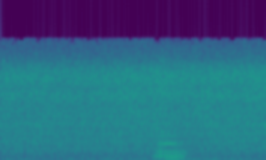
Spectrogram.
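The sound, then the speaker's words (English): A steady, dense roar of hurricane-force wind blows sideways outside without letup, heard from inside a building underneath a house, with a short high whine rising briefly near the middle of the gust. “That's how it's the wind, blowing sideways. The wind outside. Is blowing crazy.”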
